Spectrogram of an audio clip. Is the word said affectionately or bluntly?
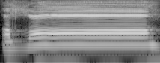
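affectionately. It is said warmly and tenderly. The caller addresses with love and devotion. The speaker calls it right. "ঠিক যেরকম আল্লাহ বলে আমরা যদি ডাকি"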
